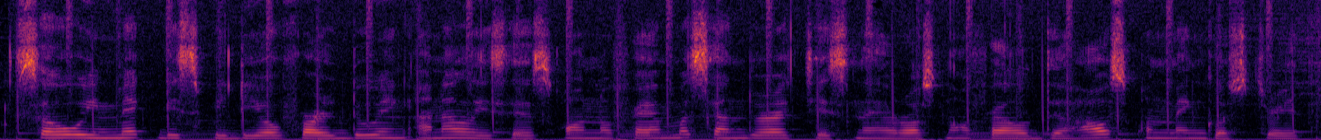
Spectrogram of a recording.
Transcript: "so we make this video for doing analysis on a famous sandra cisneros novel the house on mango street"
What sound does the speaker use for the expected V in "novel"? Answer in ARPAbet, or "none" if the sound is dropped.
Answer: F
